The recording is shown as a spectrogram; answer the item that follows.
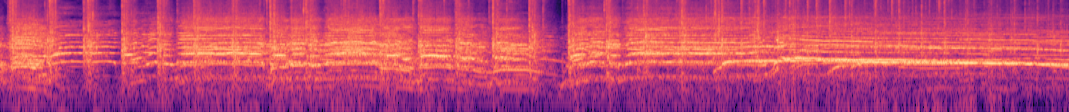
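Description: A group of voices singing a birthday song together, clapping in time, with the claps plainest in the first second or so. The song ends on a long held note.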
